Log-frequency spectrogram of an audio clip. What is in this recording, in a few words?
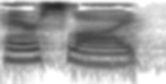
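"hair slide", English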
